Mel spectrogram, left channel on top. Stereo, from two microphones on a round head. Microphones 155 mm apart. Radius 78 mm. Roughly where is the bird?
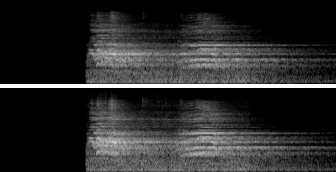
Right.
